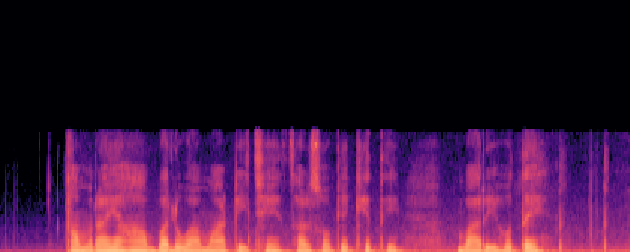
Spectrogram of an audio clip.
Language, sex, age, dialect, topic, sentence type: Maithili, female, 25-30, Bajjika, agriculture, question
